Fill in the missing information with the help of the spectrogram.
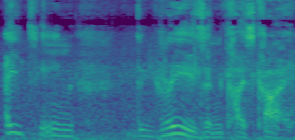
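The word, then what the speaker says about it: Cascais: It was like 18 degrees in Kaiskai, which is, I've been told, the correct way to pronounce it, not couscous or whatever the hell I was saying.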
